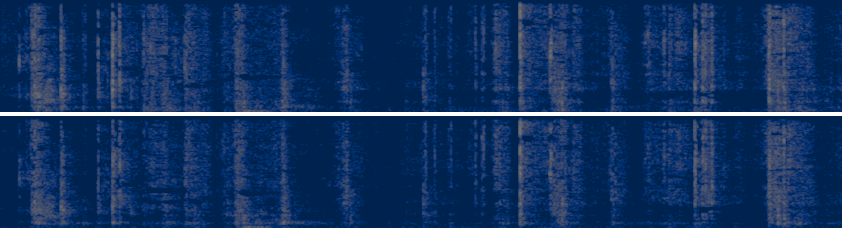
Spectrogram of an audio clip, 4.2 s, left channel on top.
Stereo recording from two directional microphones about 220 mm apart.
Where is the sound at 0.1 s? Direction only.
25° left (ahead or behind).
